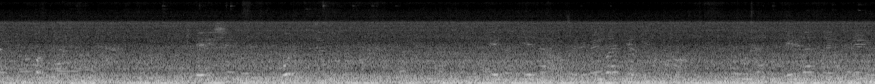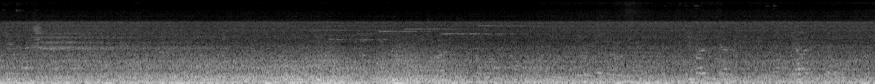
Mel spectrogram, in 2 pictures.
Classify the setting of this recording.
subway train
